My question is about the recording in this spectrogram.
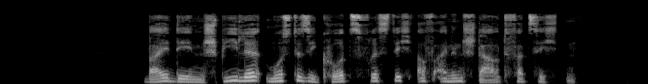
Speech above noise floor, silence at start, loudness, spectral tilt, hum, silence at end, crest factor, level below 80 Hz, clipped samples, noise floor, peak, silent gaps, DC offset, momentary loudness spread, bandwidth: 59 dB; 1.45 s; -22 LUFS; -2.5 dB/octave; none; 0.75 s; 24 dB; -64 dBFS; under 0.1%; -83 dBFS; -2 dBFS; none; under 0.1%; 13 LU; 11.5 kHz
